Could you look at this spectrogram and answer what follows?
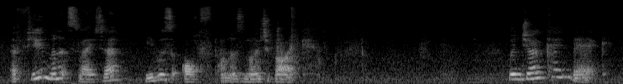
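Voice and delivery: usual speaking voice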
